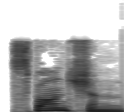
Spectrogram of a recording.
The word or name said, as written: sponsion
